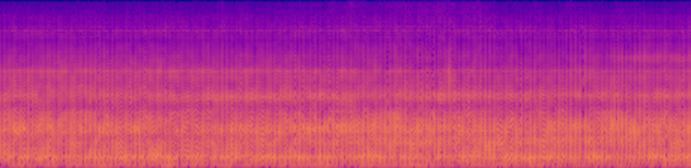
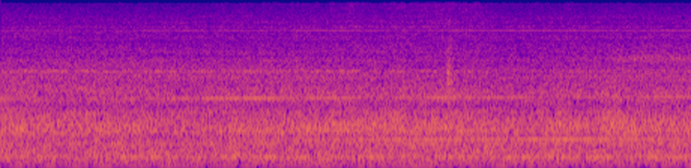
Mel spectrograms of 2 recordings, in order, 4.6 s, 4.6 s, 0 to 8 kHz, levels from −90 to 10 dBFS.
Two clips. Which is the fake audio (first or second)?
first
